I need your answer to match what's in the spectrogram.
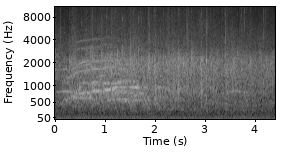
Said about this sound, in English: Give the Vineyard a round of applause.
